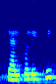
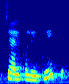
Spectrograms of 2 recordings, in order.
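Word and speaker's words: Chalcolithic: तो दोनों जो वर्ड हैं प्रोनाउंसिएशन के, आप किसी भी टाइप से इसे प्रोनाउंस कर सकते हैं, कैल्कोलिथिक या चैल्कोलिथिक एज.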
